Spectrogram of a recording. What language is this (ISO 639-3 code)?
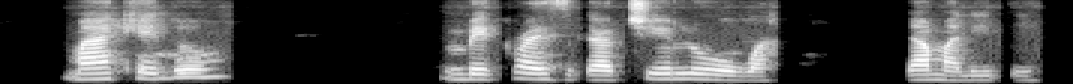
ibo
